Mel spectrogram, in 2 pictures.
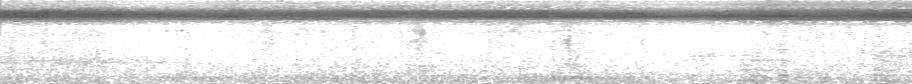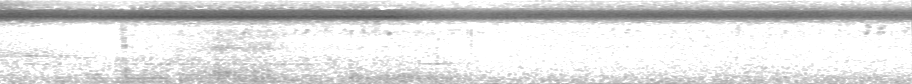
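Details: Chorus of grasshoppers in July, Russian countryside with meadow flowers and a lake; an unbroken high sizzling drone, slightly fading near the end, with faint low rustling beneath.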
